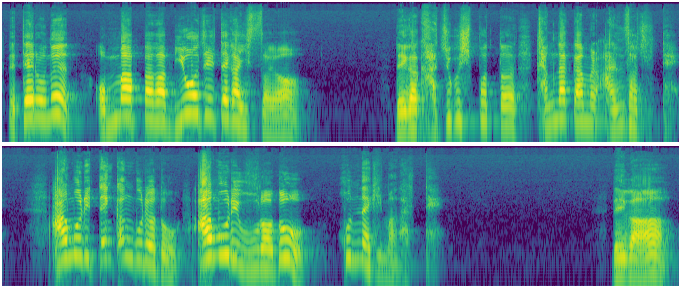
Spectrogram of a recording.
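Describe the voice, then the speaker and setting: Lively woman giving a children's sermon. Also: medium pitch, measured pace. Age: adult. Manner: animated storytelling with sudden whispers. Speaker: children's ministry preacher.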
